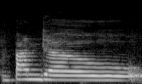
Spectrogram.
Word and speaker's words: bandeau: So it's basically a bandeau.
